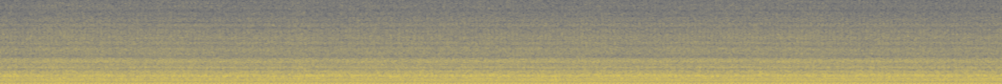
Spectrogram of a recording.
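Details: Briggs & Stratton engine on a Sears Craftsman mower after service/repair, warm with the auto choke open: smooth, steady single-cylinder drone at constant speed with no misses or rattles. The auto choke works as it should, so running is normal.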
